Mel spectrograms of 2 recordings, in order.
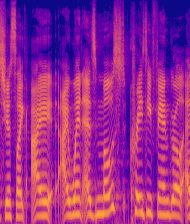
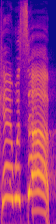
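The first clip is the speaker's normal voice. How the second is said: much higher, bouncy hello; mock chirpy greeting; 14 semitones higher, 4 dB louder than usual. Posing with friends for a picture, chirpy mock hello.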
